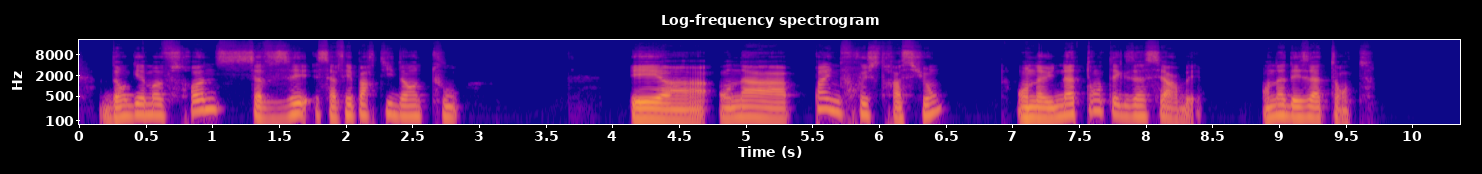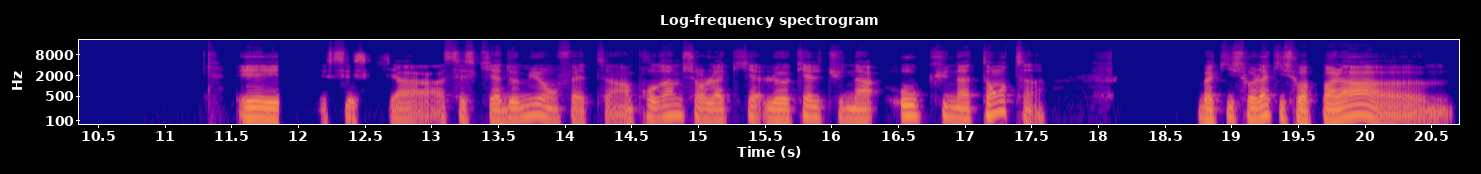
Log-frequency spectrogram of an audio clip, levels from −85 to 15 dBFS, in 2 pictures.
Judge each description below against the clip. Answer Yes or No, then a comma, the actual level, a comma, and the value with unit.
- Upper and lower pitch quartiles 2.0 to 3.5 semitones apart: No, average, 4.0 semitones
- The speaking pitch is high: No, low, 125 Hz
